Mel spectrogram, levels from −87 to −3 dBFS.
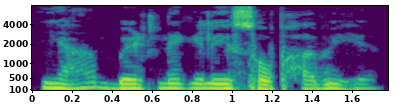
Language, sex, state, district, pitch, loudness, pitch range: Hindi, male, Jharkhand, Ranchi, 150 Hz, -16 LUFS, 150-160 Hz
